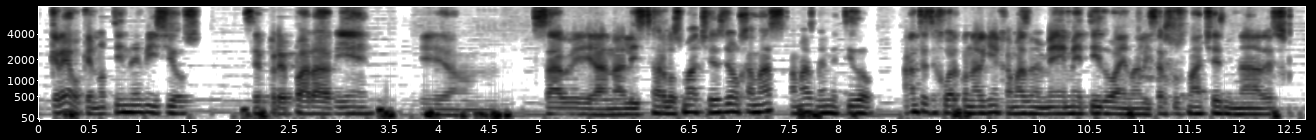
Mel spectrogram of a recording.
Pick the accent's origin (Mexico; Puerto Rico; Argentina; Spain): Mexico; yo no me incluyo, pero soy mexicano, pero no me incluyo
